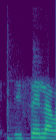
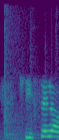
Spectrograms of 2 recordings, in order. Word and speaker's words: Gisela: En mi canal, en el canal que lleva mi nombre, Gisela Barreto, se escribe G-I-S-E, una sola L-A. Y Barreto, mi apellido, con B alta, B larga, A-R-E-T-O, una sola T. Gisela Barreto,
